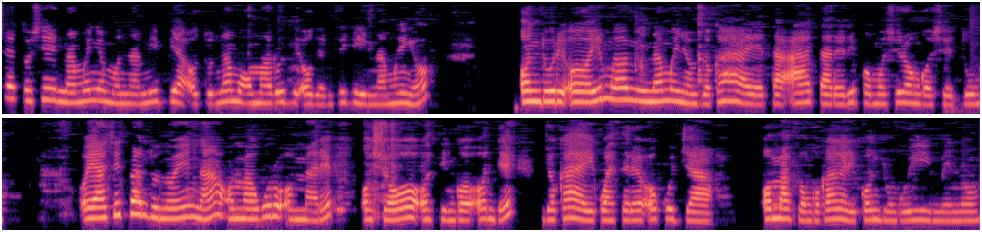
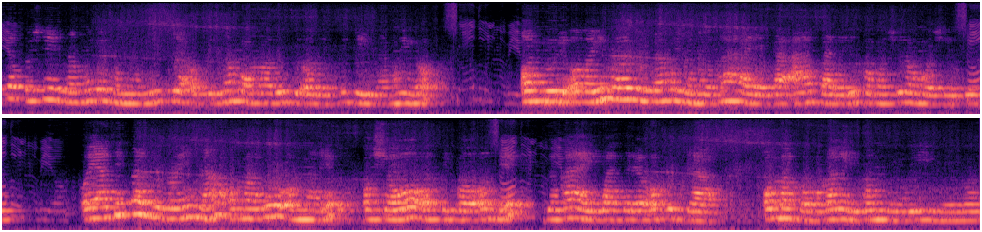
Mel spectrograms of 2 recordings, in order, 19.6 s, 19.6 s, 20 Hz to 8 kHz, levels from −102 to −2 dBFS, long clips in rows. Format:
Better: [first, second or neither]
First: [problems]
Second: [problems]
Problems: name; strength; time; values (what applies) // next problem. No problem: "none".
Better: first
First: none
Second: noise reduction (neural separator model SepFormer DNS4)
